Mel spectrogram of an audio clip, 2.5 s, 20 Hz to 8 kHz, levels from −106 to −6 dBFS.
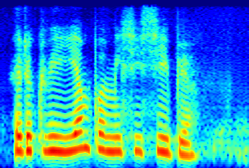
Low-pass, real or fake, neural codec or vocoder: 7.2 kHz; fake; codec, 24 kHz, 0.9 kbps, DualCodec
